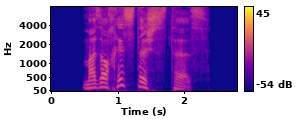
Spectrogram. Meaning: strong/mixed nominative/accusative neuter singular superlative degree of masochistisch
- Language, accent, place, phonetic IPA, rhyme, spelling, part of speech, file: German, Germany, Berlin, [mazoˈxɪstɪʃstəs], -ɪstɪʃstəs, masochistischstes, adjective, De-masochistischstes.ogg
